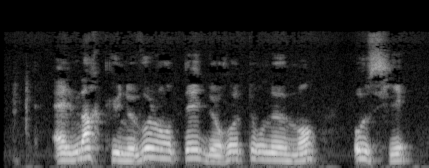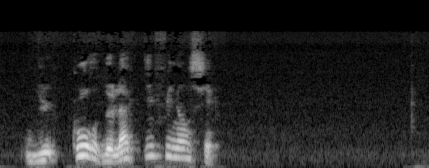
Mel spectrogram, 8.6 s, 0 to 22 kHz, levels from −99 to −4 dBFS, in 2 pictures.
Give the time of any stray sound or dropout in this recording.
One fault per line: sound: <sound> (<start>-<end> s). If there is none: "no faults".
no faults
